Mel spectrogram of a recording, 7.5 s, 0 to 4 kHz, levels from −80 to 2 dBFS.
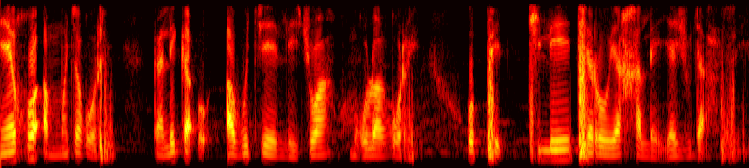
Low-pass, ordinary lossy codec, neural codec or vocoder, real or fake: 3.6 kHz; none; none; real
